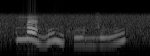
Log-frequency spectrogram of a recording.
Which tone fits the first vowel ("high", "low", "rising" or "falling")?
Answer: falling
